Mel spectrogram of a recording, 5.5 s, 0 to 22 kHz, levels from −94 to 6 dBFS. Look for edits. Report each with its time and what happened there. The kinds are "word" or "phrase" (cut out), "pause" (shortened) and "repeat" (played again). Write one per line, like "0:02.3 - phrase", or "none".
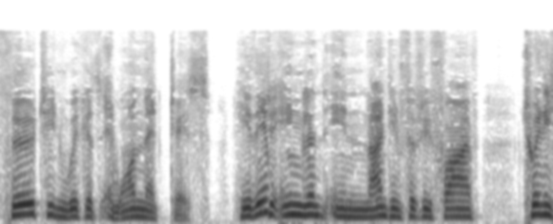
0:01.1 - word
0:02.2 - pause
0:02.7 - word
